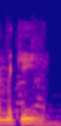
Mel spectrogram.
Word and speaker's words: MKGEE: And we closed out that last set with "Annabelle" by McGee. McGee spelled M-K.G-E-E. For a little while, I wasn't sure how to pronounce his name, but what really helped was his debut album titled "Pronounced McGee."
